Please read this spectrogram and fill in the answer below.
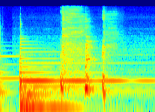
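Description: A man coughs two or three times in a short fit about a second in, sick with a cold. Soft plucked-string background music plays, with one note held beneath the coughs.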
